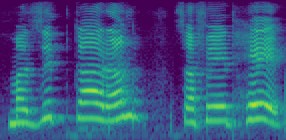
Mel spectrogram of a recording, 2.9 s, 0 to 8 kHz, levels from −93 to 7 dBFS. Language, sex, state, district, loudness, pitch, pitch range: Hindi, female, Madhya Pradesh, Bhopal, -15 LUFS, 310 Hz, 280-335 Hz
